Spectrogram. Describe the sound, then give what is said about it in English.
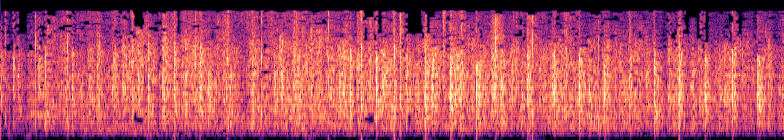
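Audience applause welcoming a high school senior at a presentation: dense, steady clapping that stays loud and even from start to finish without a break. “Let's give him a hand.”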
